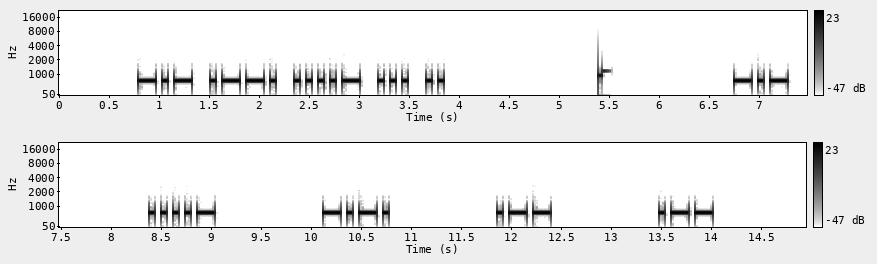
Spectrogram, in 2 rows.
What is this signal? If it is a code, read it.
Morse code, heard as a keyed tone, about 20 wpm, spaced as for 10 wpm, 700 Hz. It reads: KP4SI K4CWW
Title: USA Call Signs - 5 Characters - 6x Character Spacing - 20wpm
